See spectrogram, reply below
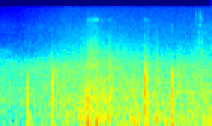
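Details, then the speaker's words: Finger percussion over the upper chest at the lung apices: four soft, low-pitched taps with a brief hollow ring, normal lung resonance on percussion. "es normal y que la tenemos dispuesta también en otras regiones del tórax."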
